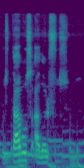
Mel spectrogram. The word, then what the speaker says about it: Gustavus Adolphus: Y ese se llama Gustavus Adolfus Ese Adolfo es con PH. O sea, esa pronunciación de PH que tiene forma de F. Gustavus Adolphus.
